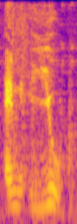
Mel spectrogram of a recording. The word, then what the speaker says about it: Nu: is uh called the new engine or the Nu that's how it's spelled and it's an all new engine of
